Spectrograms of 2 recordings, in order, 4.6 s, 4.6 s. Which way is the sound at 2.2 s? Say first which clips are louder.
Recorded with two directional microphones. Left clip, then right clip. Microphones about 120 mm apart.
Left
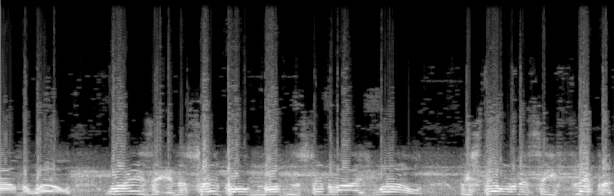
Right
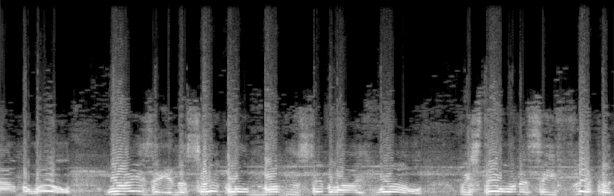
Right 1 dB; 55° right (ahead or behind).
